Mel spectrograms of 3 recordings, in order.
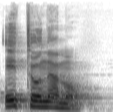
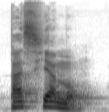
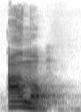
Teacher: Now there's a bit of a quirk here. It's that regardless of if the adverb ends in EMMENT or AMMENT, we will pronounce both ending amant, like if it were with an A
